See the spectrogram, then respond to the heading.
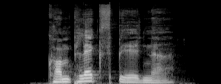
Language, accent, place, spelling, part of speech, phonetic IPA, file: German, Germany, Berlin, Komplexbildner, noun, [kɔmˈplɛksˌbɪldnɐ], De-Komplexbildner.ogg
- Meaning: chelating agent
